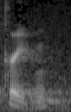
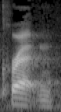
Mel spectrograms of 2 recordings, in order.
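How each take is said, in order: First: The word is said with its standard pronunciation. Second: The word is said with its alternate pronunciation. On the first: "but it's Cretan" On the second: "alternate pronunciation"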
